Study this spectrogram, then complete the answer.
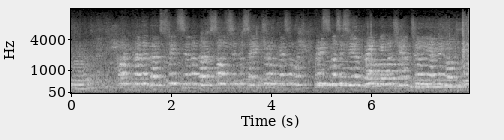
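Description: A choir of young men and women sings together.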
